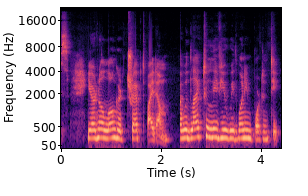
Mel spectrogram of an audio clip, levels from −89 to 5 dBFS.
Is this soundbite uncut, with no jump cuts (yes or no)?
no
